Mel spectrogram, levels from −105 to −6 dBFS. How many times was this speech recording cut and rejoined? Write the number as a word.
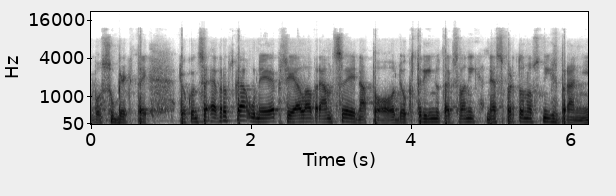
zero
